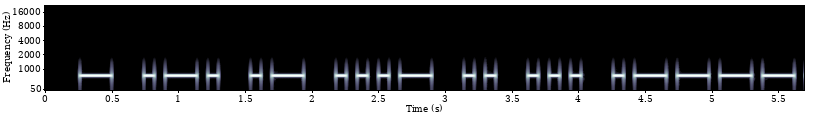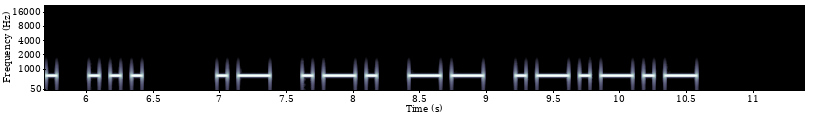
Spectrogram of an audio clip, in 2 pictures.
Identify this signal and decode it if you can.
Morse code, heard as a keyed tone, about 15 wpm, 700 Hz. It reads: TRAVIS'S ARM.
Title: A Sound Of Thunder 15wpm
